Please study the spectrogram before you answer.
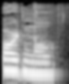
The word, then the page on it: ordinal: American English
